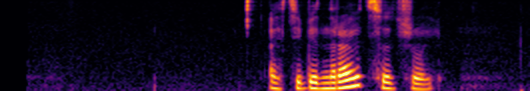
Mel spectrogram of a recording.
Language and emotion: Russian, neutral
